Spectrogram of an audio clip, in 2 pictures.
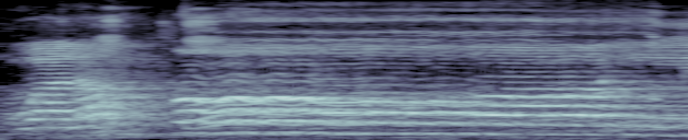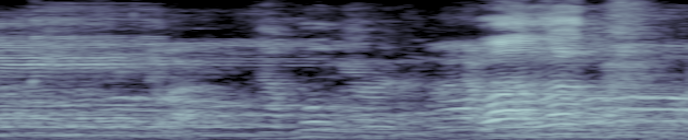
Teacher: Makhrajul huruf dha itu tidak ada nafas keluar.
